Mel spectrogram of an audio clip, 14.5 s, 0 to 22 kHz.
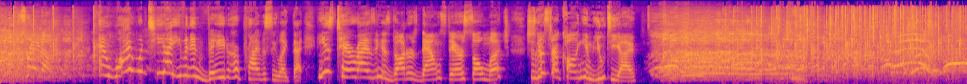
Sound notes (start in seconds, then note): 9.7 laughter; 11.9 cheers and applause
